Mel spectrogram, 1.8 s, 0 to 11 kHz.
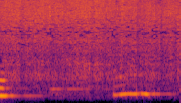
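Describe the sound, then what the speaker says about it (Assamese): Potatoes fry with softened onions in a pan, producing a loud, close, continuous sizzle with a faint tonal hum underneath. "আলুখিনি অকণমান ভাজি ল'ম মই 2-3 মিনিটমান"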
